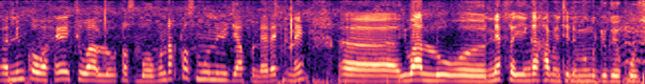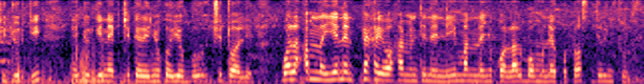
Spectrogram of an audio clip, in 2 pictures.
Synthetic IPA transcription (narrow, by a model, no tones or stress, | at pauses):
niŋkɔwɐxɛt͡ʃiwalːutɔsbɔːbundɐxtɔsmuːnuɲuɟapːunɛɾɛkːnɛ | juwalːunɛfɾɐjiŋɡɐxɐmintinɛmuŋɡuɟuɡekɔsiɟuɾɡiɛɟuɾɡinɛkt͡ʃikɐɾeɲukɔjəbːət͡ʃitɔlːi | wɐlɐʔɐmnɐjɛnɛnpɛxjɔxɐmintinɛnimɐnːɐɲukɔlɐlbɐmunɛkːɔtɔsɟiɾiɲsusi̥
